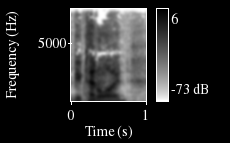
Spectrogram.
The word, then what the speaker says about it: butanolide: Well, we'll make you the first ever Science Friday awardee for the winner of the international competition for the search for butanolide. Did I say that right? Is it butanolide? – Yeah, it's in a class of compounds.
